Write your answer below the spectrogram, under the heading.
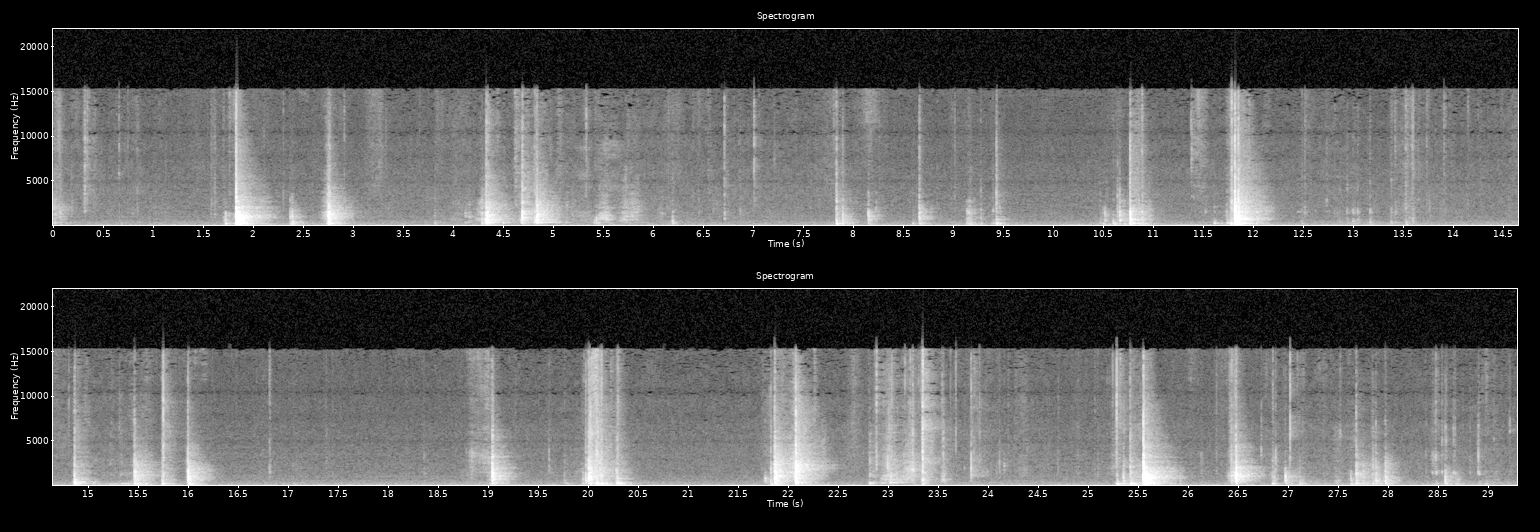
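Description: Baby-formula canisters being handled by a baby, knocking and clunking against the cupboard shelf and the floor as they are picked up, shuffled and set down. The knocks come at irregular intervals, sometimes single and sometimes several in quick succession, with quiet gaps between.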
